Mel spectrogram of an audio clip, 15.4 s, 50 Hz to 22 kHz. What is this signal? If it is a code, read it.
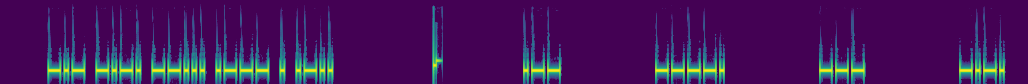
Morse code, heard as a keyed tone, about 20 wpm, spaced as for 10 wpm, 700 Hz. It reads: KC7JEL W9OC
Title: USA Call Signs - 8x Character Spacing - 20wpm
